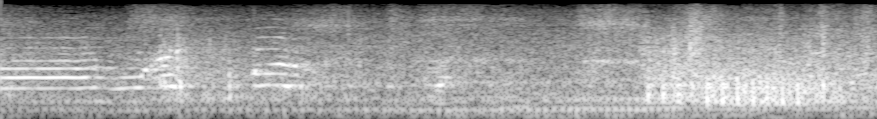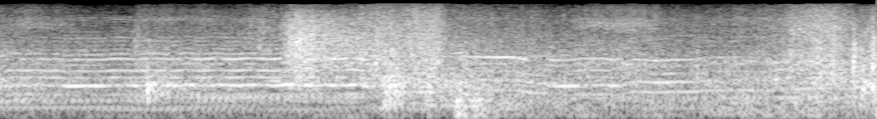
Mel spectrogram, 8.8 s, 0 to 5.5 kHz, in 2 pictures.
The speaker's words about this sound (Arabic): باب عمر 13/2/2012 القصف مستمر على حي باب عمر.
